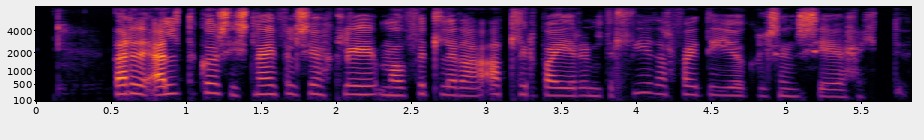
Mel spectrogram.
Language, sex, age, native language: Icelandic, female, 20-29, Icelandic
